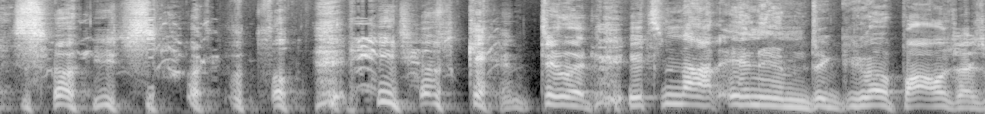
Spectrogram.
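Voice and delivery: high, giggling through the words; laughing. Real, not acted. Host laughing at Trump's half apology, giggling. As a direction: still laughing as he talks.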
